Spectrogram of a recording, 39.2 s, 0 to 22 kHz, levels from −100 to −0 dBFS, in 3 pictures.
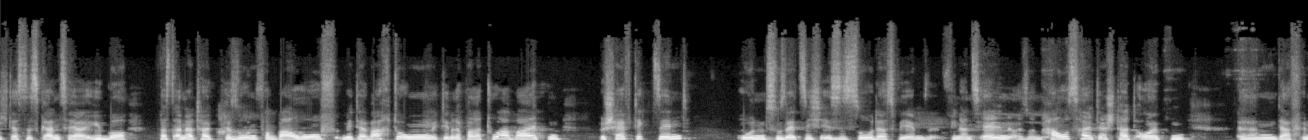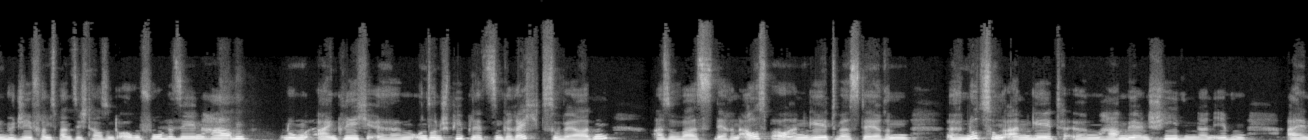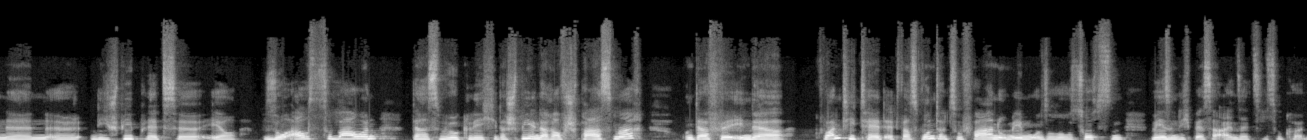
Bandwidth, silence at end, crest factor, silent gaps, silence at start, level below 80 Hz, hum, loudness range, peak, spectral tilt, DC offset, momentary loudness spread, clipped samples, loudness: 18 kHz; 0 s; 12 dB; none; 0 s; -50 dBFS; none; 3 LU; -2 dBFS; -6 dB/octave; under 0.1%; 8 LU; under 0.1%; -14 LUFS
